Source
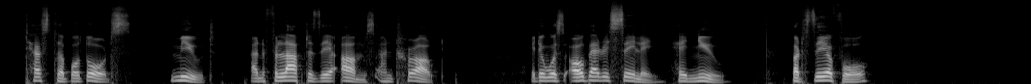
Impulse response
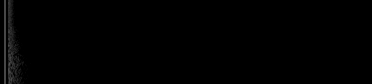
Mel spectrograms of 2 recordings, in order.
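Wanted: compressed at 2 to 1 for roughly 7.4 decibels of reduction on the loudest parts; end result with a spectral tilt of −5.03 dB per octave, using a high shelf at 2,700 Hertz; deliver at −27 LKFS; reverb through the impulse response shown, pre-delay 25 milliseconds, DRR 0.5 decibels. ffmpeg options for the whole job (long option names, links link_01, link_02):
-filter_complex "[0:a]highshelf=frequency=2700:gain=3.5,acompressor=threshold=-26dB:ratio=2,asplit=2[link_01][link_02];[1:a]atrim=start_sample=2205,adelay=25[link_03];[link_02][link_03]afir=irnorm=-1:irlink=0,volume=-1.5dB[link_04];[link_01][link_04]amix=inputs=2:normalize=0"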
